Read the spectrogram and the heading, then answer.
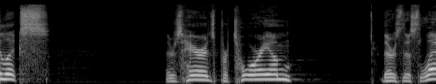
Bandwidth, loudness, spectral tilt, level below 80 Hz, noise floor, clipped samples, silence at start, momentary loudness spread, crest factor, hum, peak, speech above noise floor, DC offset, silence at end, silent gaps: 17.5 kHz; -23 LUFS; -3.5 dB/octave; -64 dBFS; -71 dBFS; under 0.1%; 0 s; 12 LU; 16 dB; none; -6 dBFS; 50 dB; under 0.1%; 0 s; none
